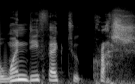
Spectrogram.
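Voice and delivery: put-on slow, animated voice with thick French accent. Retelling how a very animated priest delivered the line: imitating an animated French priest. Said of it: "came up like in an uppercut and go".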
